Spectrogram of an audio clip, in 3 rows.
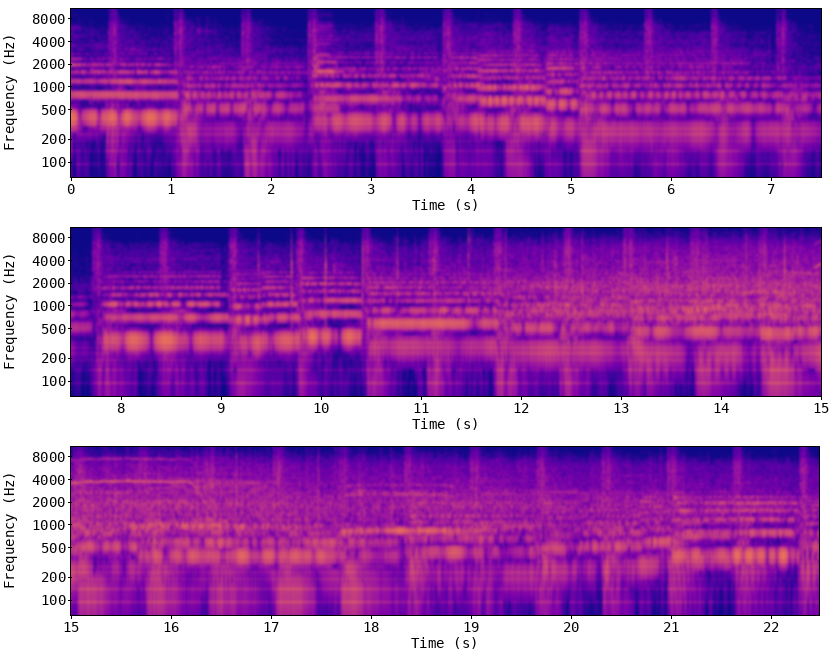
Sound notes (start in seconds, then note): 11.0 audience and graduates applauding; 13.1 audience and graduates cheering; 18.4 solemn band music continues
